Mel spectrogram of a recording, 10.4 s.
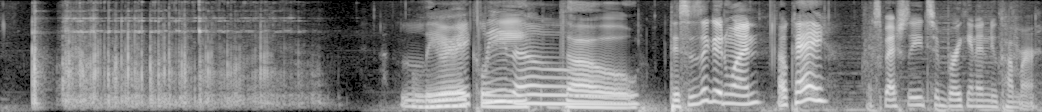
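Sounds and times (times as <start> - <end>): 
glass bottle spinning: 0.0 - 3.6
speech: 4.0 - 10.4.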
